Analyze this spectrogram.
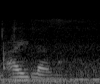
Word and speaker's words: Island: s yan dapat hindi kaya nga silent s ibig sabihin hindi mo babasahin yung s sa pagitan ng I tsaka L Island ganon pag marami Islands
